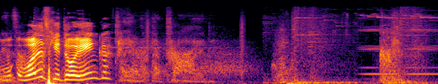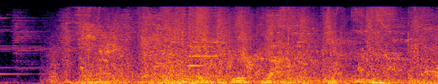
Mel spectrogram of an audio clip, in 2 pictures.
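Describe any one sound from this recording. Electronic fighting sound effects zap and clash.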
